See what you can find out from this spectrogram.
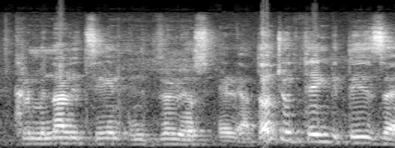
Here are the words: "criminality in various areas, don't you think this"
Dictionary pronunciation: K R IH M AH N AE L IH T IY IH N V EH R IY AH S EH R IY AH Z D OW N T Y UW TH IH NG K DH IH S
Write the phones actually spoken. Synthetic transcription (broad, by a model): K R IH M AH N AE L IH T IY IH N V EH R IY AH S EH R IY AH D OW N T Y UW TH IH NG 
